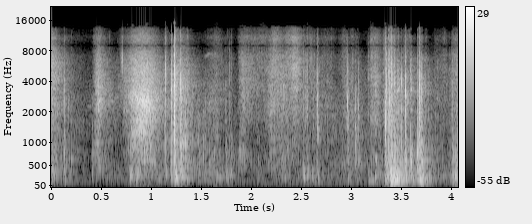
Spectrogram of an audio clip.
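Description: Plastic body panel of a snowmobile being unlatched and pulled off by hand: rustling clicks and a sharp snap of the plastic about a second in, then a heavier thunk about three and a half seconds in.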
